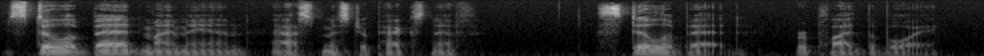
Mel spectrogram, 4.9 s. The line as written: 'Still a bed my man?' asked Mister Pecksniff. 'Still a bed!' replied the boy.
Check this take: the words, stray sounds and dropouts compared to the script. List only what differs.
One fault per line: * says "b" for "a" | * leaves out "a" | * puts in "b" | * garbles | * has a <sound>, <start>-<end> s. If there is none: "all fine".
all fine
